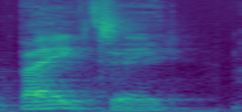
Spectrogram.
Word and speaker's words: Beatty: Well, I heard he added the T because he wanted people to pronounce it correctly, so it rhymed with weighty, not Wheaties. – Oh, so it's what? So his name is Warren Beatty.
